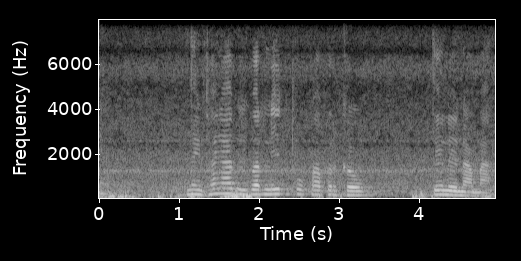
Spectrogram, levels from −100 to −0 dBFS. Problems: low volume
